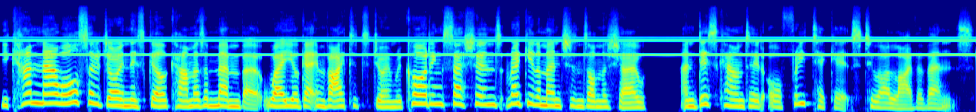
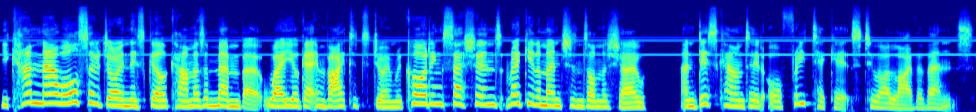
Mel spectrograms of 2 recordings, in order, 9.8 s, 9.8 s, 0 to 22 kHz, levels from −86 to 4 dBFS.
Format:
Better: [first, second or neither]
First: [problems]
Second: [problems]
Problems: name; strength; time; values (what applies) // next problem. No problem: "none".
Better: second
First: high-pitched whine; loud; throughout; 3 kHz, 9 dB below the speech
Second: high-pitched whine; faint; throughout; 3 kHz, 25 dB below the speech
